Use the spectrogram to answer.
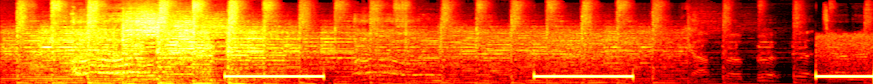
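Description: An outgoing telephone call rings through the line: three long, steady electronic tones, each lasting about a second and separated by pauses of roughly two seconds, follow a stretch of busier, mixed sound.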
